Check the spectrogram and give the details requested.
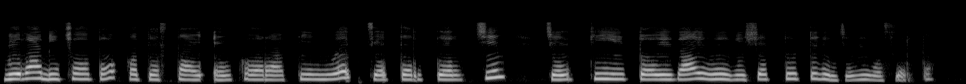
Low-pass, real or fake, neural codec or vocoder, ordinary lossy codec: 7.2 kHz; fake; codec, 16 kHz, 1 kbps, FunCodec, trained on Chinese and English, 50 frames a second; none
